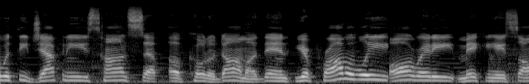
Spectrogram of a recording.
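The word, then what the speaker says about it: 言霊: means spirit or soul, but it's pronounced as Dama when you put those words together. So in Japanese Shinto stories, Kododama was used in several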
